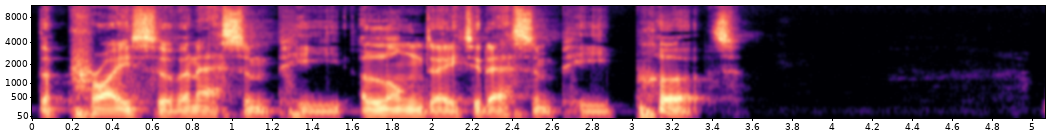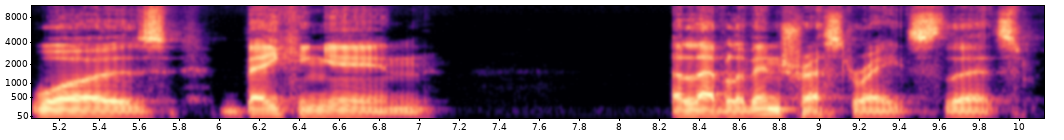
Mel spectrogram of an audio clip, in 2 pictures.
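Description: A middle-aged man giving conversational market commentary as a guest, often halting and repeating words as he thinks. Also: extremely low pitch, fairly bright tone. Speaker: podcast guest, finance commentator. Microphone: podcast mic on boom arm.

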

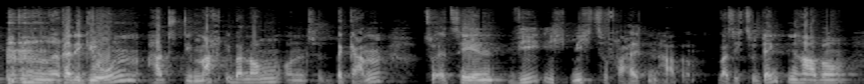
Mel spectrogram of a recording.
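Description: Middle-aged guy from iran doing a live stream seminar talk, medium pitch, lapel mic. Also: vocal fry, a little mellow. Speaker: seminar speaker and coach. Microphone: small lapel mic.

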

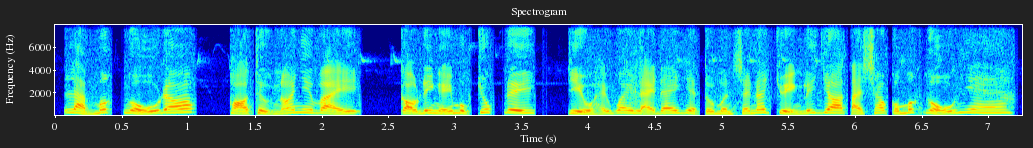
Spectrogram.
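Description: A woman's voice: mid-range voice, animated, quick pace, hardly any pauses, a little hiss or hum, close to an everyday voice. A woman voicing a helpful, patient young polar bear in a children's cartoon dub, speaking in a reassuring, encouraging way. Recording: background cartoon music.

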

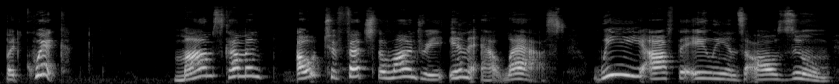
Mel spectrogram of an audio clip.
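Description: A middle-aged woman reading a children's picture book aloud at home with expressive, drawn-out storytelling delivery. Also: sits high. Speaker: volunteer guest story reader. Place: small room at home.

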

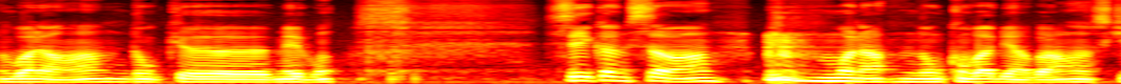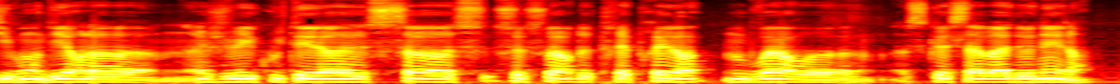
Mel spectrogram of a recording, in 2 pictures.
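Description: A man's voice: lowish voice, fairly even intonation, measured pace. A man from Normandy with a French accent, chatting casually as a radio operator in a hesitant, stumbling way that often repeats itself. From Normandy, France.

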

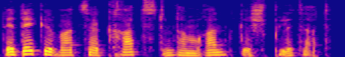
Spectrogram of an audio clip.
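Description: A woman narrates a story for an audiobook in a slightly low, husky voice. The sound is close and very dry, like a studio reading. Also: moderate pace, dry recording. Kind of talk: scripted audiobook narration, first person.

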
